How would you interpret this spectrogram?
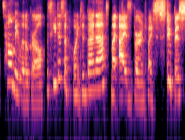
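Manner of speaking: low, soft character reading; dramatic book reading. Acted. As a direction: read it low and in earnest, like a story's dialogue. Reads novel lines aloud.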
